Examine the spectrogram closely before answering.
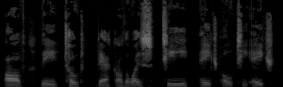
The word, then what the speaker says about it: Thoth: was the artist of the Thoth deck, otherwise T H O T H, pronounced Thoth, the Thoth deck, which she created with Aleister Crowley.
